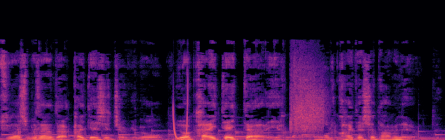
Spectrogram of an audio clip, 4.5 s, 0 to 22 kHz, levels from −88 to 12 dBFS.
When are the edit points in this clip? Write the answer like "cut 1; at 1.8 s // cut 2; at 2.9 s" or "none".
cut 1; at 1.6 s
